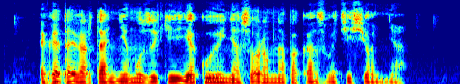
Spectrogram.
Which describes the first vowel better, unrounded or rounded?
unrounded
